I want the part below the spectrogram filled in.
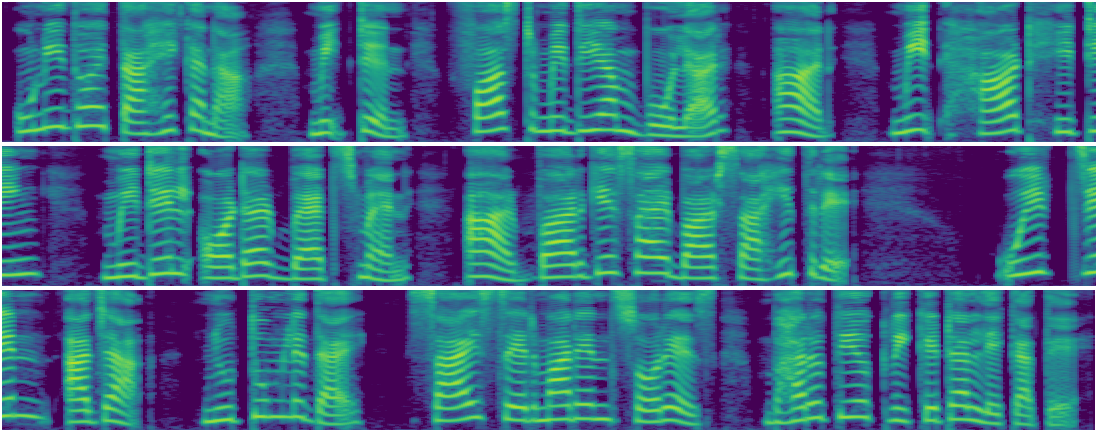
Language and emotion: Santali, neutral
